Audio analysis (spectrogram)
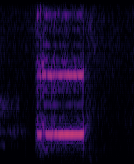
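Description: voicemail recording beep

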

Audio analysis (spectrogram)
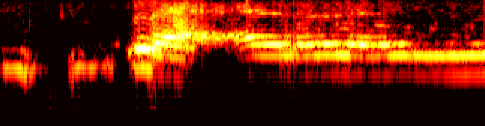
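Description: baby crying

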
